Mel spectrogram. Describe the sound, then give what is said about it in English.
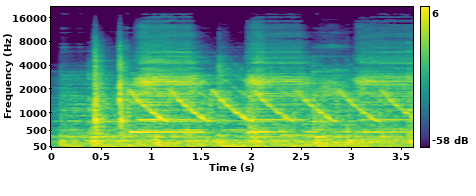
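An alarm blares continuously with repeating falling electronic tones, loud, cycling steadily over a few seconds with no voices present. “Matt and Ted hear the alarm.”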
